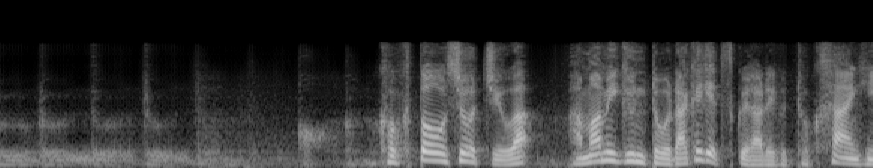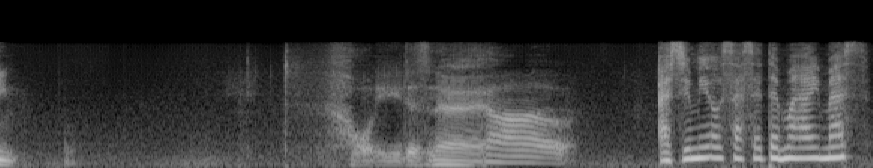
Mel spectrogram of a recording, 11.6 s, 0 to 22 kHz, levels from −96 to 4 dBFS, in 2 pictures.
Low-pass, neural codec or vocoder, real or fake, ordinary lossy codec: none; codec, 16 kHz, 0.5 kbps, X-Codec, WavLM features, trained on Multilingual LibriSpeech; fake; none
